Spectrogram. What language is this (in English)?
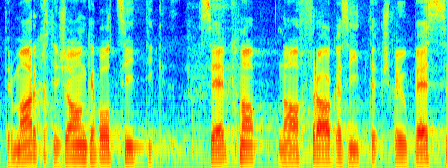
Swiss German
